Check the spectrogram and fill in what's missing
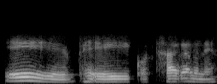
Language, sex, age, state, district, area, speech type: Assamese, male, 18-30, Assam, Dibrugarh, urban, conversation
